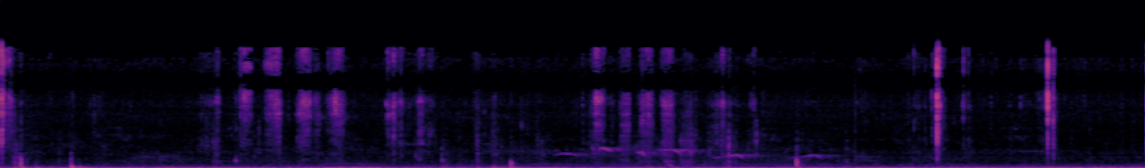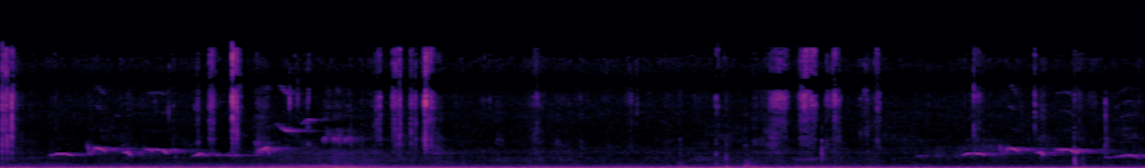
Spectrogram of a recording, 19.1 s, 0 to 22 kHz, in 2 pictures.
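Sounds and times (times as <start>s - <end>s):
steady low rumble: 0.0s - 19.0s
small birds chirping: 0.8s - 19.0s
knife cutting cauliflower: 4.9s - 6.3s.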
